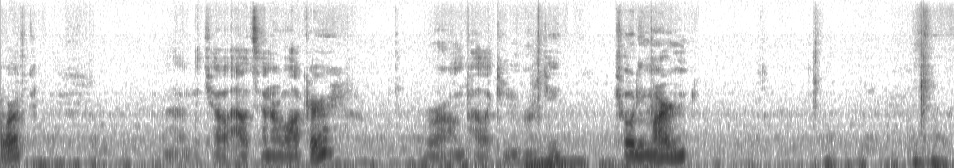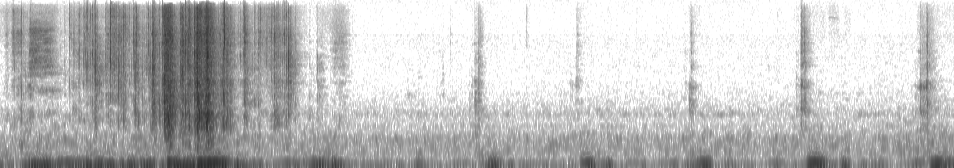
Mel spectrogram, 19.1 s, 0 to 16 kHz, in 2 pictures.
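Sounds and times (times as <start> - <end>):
trading cards clicking: 10.2 - 12.5
foil wrapper tearing and crinkling: 10.2 - 12.6.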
